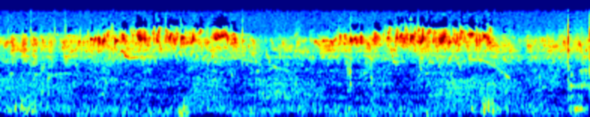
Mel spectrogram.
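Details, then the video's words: European serin singing: a fast, high, jangling twitter in two sustained bursts, with steady background noise and a few low thumps. "Verdecillo (serinus serinus) Cantando"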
